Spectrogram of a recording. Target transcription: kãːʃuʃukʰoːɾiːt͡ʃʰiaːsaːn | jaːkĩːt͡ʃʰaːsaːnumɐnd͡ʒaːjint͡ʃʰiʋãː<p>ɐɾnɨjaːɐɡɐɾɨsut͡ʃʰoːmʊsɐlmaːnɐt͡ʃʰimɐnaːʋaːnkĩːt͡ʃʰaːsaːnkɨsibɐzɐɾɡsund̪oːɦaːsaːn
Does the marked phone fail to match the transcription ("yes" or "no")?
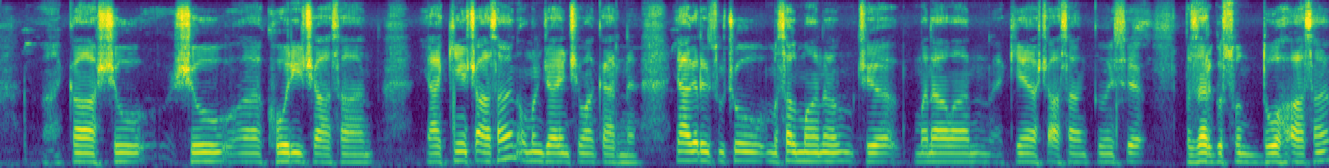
yes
